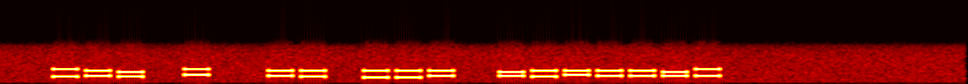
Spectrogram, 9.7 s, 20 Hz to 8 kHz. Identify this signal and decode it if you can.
DTMF, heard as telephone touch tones, dialled by machine, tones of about 240 ms. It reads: 684 # 85 228 7508879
